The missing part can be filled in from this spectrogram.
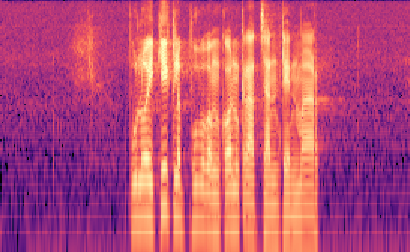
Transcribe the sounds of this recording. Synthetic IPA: puloikikləb̥ṳwəwəŋkɔnkəɾad̥ʒ̥a̤nɖ̪̥ɛnmark̚

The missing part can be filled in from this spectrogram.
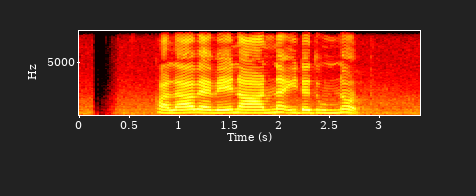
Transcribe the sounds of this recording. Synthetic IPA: kalaːʋæʋeːnaːnːəiɖəd̪unːot̪

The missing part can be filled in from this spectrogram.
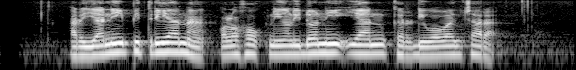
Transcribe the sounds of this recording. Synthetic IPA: aɾijanipit̪ɾianaɔlɔɦɔk̚nialidɔnijankɨrdiwawaɲt͡ʃaɾa̰

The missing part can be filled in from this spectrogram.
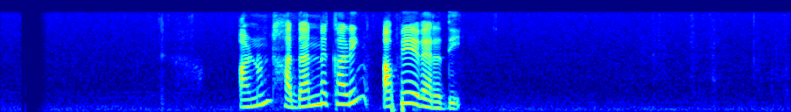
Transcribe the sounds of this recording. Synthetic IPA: ʔɐnunhɐd̪ɐnːəkɐliŋɐpeːʋæɾəd̪i

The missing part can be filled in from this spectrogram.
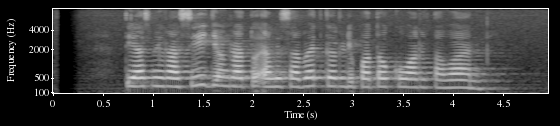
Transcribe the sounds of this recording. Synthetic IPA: t̪iasmiɾasid͡ʒɨŋrat̪uʔɛlisabɛt̪̚kɨrdipɔt̪ɔkuwart̪awan

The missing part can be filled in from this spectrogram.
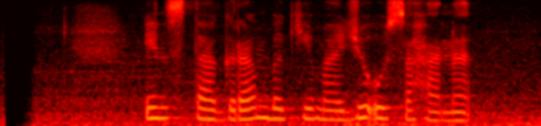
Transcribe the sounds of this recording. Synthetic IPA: ʔinst̪aɡɾambaɡimad͡ʒuʔusaɦana

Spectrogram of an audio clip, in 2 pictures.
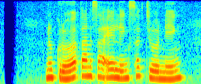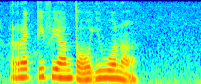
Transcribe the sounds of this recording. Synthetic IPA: nuɡ̥ɾɔt̪ansaʔelɪŋsəkd̥ʒ̥ɾonɪŋ | rɛk̚t̪ifiant̪ɔjuwɔnɔ

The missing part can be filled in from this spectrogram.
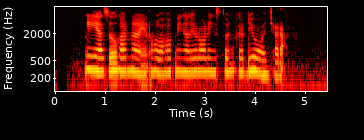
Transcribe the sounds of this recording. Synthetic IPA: nijasulkarnaːjɛnʔɔhlɔɦɔk̚niŋalirɔliŋst̪ɔnkɨrdiwawaɲt͡ʃaɾa̰

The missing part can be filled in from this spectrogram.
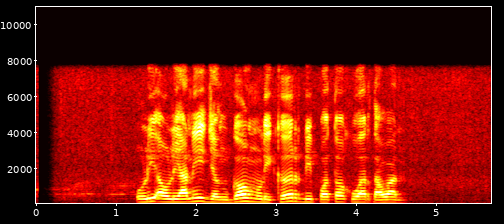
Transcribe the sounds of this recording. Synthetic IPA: uliaulianid͡ʒəŋɡɔŋlikərdipɔt̪ɔkuwart̪awan

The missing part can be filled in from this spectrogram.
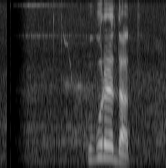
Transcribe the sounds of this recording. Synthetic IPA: kuk̬uɾeɾd̪at̪

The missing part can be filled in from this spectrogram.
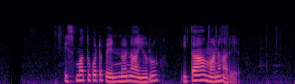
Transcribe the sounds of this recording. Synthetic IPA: ismɐt̪ukoʈəpenːʋɐnajuɾu | it̪aːmɐnɐɦɐɾḭjə̰

